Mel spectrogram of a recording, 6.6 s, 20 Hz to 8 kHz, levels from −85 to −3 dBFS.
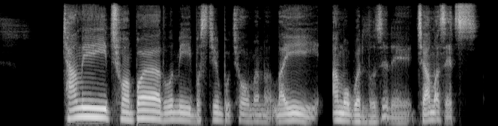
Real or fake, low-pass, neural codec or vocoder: fake; 7.2 kHz; codec, 16 kHz, 0.5 kbps, X-Codec, HuBERT features, trained on LibriSpeech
